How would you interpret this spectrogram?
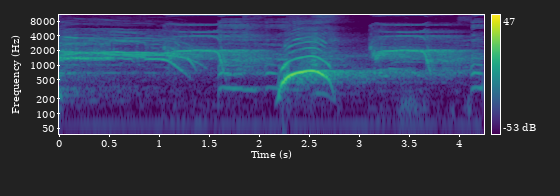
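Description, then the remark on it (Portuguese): A crowd at a band show shouts and cheers for the band's drummer from Abaiara, with sustained, overlapping high-pitched voices, and a loud whooping yell swells and falls midway before the steady cheering resumes. “Eu quero escutar esse grito.”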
